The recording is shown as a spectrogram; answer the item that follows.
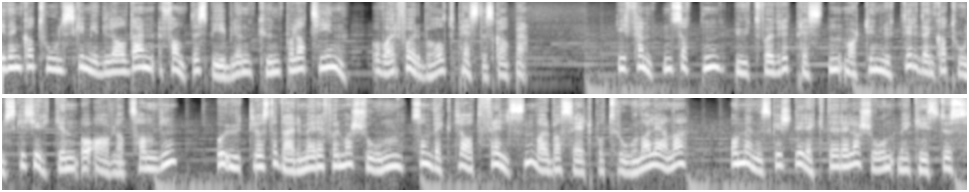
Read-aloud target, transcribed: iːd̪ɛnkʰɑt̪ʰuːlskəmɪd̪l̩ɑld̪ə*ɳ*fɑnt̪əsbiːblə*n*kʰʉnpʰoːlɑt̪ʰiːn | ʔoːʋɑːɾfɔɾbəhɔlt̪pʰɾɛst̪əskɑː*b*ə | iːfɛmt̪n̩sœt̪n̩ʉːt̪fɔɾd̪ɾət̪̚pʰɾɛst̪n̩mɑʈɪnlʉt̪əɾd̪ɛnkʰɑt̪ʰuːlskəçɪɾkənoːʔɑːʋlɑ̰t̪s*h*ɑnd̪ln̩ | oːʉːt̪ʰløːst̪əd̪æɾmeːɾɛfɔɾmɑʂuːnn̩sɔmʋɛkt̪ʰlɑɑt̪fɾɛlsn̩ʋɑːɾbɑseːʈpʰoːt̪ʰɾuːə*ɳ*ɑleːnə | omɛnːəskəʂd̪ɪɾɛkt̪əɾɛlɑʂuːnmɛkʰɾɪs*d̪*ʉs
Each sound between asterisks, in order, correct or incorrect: correct, correct, incorrect: p, correct, incorrect: n, incorrect: t̪

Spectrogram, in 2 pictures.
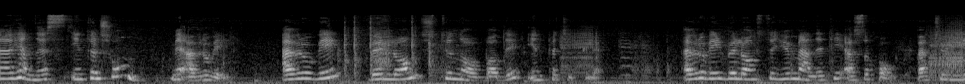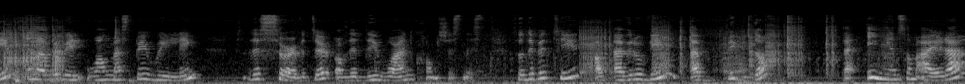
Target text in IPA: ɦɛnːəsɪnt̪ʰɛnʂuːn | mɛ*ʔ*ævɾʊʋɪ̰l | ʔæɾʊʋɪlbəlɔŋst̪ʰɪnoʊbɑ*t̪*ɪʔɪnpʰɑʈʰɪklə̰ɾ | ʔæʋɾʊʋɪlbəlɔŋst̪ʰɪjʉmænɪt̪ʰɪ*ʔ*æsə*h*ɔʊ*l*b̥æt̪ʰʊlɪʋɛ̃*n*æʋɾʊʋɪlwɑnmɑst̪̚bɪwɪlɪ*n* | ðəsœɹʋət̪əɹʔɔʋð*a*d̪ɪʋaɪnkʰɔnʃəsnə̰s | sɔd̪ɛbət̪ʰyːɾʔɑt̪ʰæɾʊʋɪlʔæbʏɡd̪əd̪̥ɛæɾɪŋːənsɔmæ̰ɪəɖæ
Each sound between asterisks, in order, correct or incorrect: correct, incorrect: d̪, correct, correct, correct, correct, incorrect: ŋ, incorrect: ə

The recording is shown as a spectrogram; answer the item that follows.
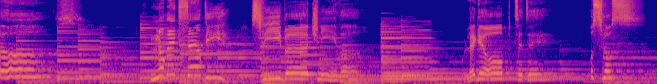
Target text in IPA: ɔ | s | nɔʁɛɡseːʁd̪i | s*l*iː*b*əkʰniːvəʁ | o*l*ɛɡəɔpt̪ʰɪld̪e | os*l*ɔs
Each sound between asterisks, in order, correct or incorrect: correct, correct, correct, correct

